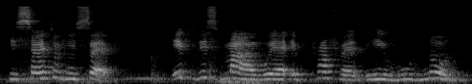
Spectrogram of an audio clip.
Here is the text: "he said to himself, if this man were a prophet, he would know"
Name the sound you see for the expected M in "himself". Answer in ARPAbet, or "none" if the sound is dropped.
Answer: M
